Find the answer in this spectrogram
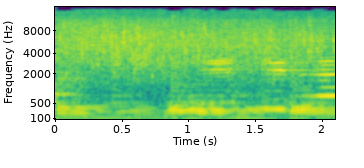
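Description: Tap water running and splattering onto hands in a sink, a steady hiss, under held low music chords.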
